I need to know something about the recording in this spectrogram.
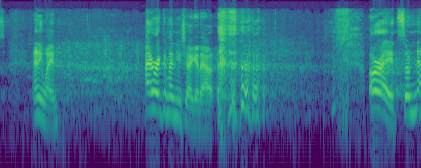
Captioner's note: laughing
